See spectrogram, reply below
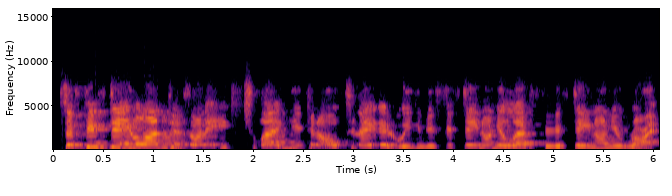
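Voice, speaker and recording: Female fitness instructor, high-pitched, encouraging, calling out exercise cues; roomy, distant recording. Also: fairly even intonation, normal speed, pushed and bright. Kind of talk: live workout coaching with encouraging cues. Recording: roomy, distant mic, slightly dull.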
